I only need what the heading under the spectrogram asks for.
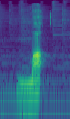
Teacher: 母音が短くちょっと奥に入ってくぐもったような感じになりませんか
